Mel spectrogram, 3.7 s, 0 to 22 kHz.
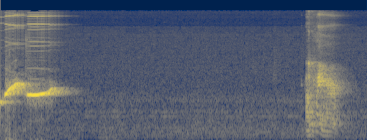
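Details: An 18-year-old pet African grey parrot whistles a bright, bending note, then after a pause gives a rough, harsh burst of sound, recorded in a quiet room.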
